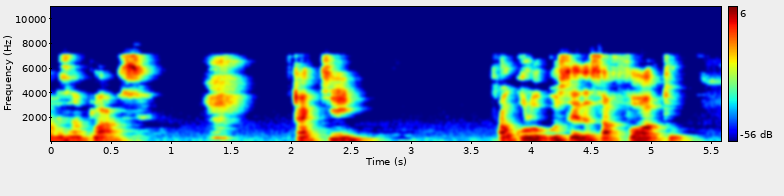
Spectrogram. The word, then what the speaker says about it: mise en place: Então, mise en place. Né? E vai ter som de AN. Mise en place.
